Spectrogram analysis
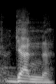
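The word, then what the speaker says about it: גן: Il faut pas dire G comme en français.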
